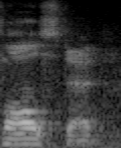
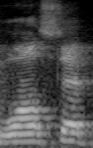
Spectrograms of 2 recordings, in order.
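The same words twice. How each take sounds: First: The name starts with a V sound. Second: The name starts with a W sound. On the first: The speaker calls it right. "the W is pronounced like a V" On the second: The speaker calls it wrong. "I keep saying Wallstedt"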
